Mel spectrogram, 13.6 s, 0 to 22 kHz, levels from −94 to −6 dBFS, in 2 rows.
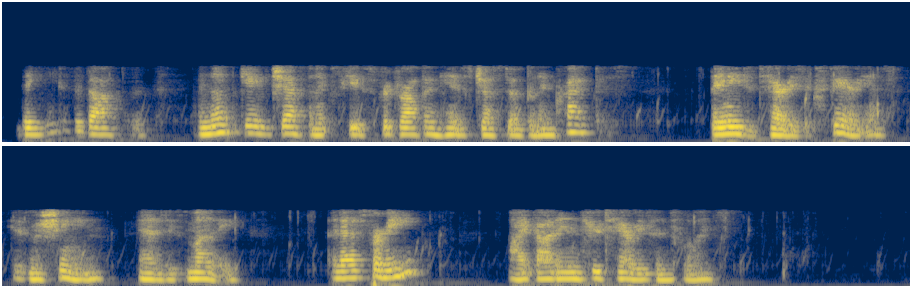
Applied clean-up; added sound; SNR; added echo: neural mask model DeepFilterNet 3.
